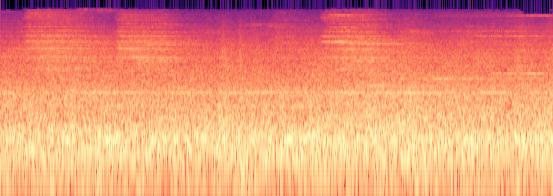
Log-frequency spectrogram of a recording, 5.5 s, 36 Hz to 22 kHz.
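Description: Shinkansen N700-series train rolling out of the station, a steady running rumble with high-pitched wheel squeal swelling and fading three times.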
